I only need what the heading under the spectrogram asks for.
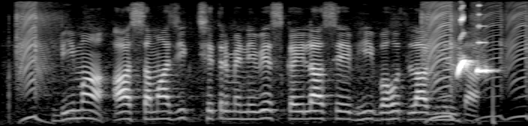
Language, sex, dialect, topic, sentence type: Bhojpuri, male, Northern, banking, statement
